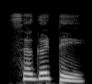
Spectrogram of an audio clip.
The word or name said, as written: ಸಾಗಾಡೆ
